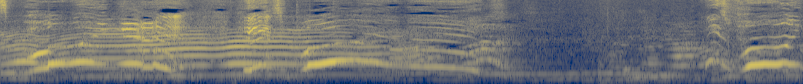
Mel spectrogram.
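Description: Children's voices talking and exclaiming over one another. They drop off about three seconds in, then a short high cry comes near the end.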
